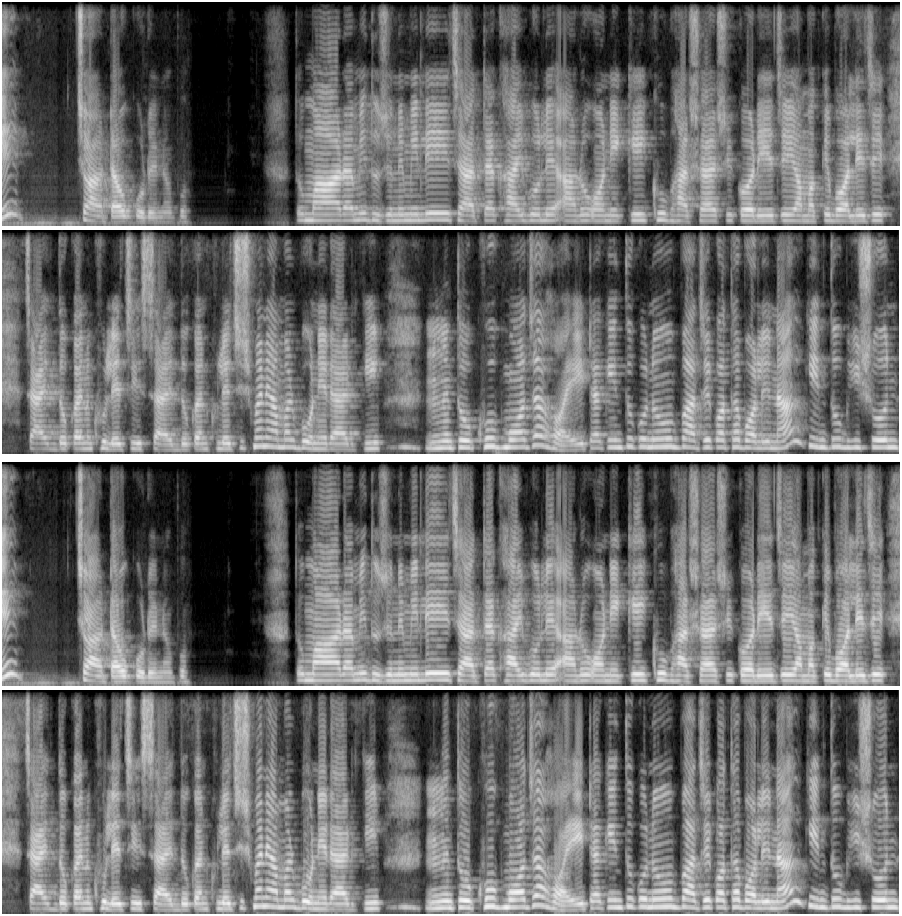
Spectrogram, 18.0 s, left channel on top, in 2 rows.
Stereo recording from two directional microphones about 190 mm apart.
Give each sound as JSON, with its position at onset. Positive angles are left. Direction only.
{"t": 0.8, "sound": "a woman's voice", "side_deg": -20}
{"t": 2.7, "sound": "speech", "side_deg": -15}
